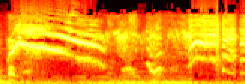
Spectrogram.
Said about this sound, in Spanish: Se los juro por mi madre, es un loro. Está llorando como un niño porque ay, le pegaron.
